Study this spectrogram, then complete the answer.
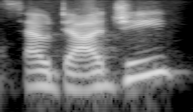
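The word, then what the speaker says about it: saudade: the most in brazil is this idea called saudaji it's spelled s-a-u-d-a-d-e and what saudaji is is it's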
